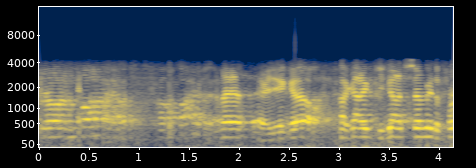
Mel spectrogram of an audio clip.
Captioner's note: yells are muffled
